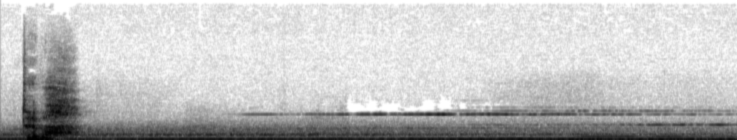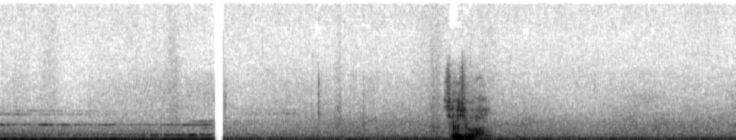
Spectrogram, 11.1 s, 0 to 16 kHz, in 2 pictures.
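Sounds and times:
faint high held tone: 0.0 - 7.2
low sustained drone: 0.0 - 7.2
mid-pitched tone: 0.0 - 7.2.

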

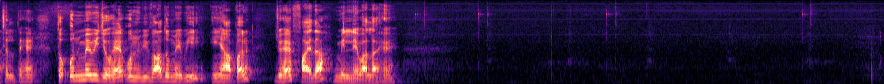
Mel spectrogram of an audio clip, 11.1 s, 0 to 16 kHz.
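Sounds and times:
faint computer mouse clicks: 6.0 - 6.2, 6.8 - 8.2, 10.0 - 10.3.

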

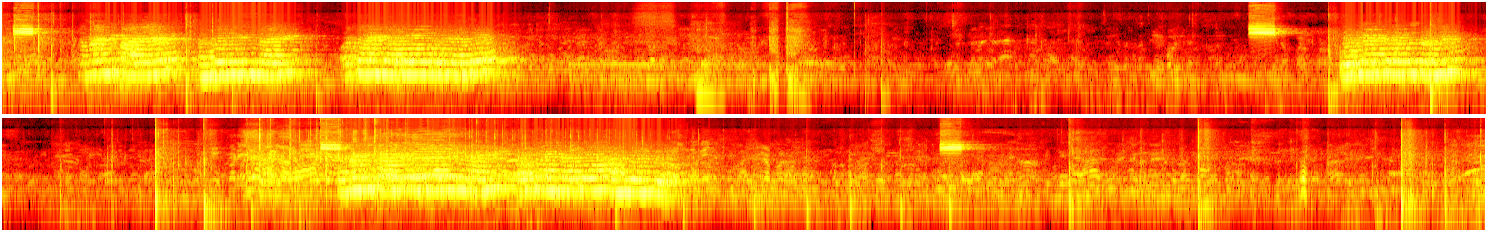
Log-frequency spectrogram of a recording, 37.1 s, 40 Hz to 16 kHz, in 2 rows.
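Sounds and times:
referee's whistle blasts: 0.0 - 0.7, 15.6 - 16.2, 22.5 - 22.9, 30.3 - 30.9.

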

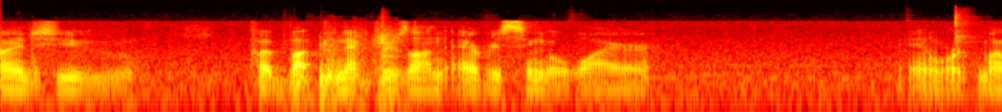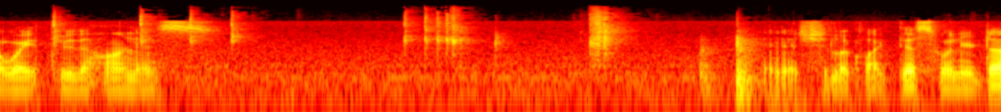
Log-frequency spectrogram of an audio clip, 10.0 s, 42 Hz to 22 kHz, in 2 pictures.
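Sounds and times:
ratcheting crimper clicking: 4.8 - 6.3, 7.0 - 8.2.

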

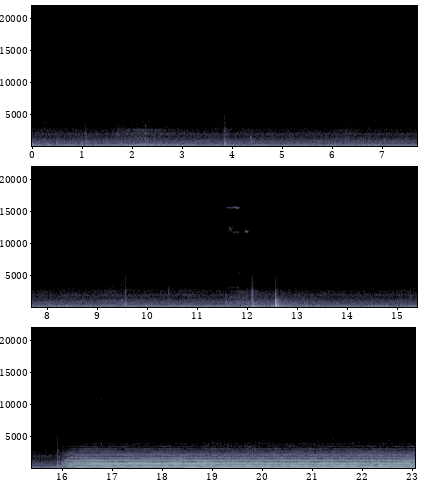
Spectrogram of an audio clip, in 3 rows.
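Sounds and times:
low steady hum: 0.0 - 23.0
pipe organ chord: 15.9 - 23.0
deep organ pedal bass note: 16.0 - 23.0.

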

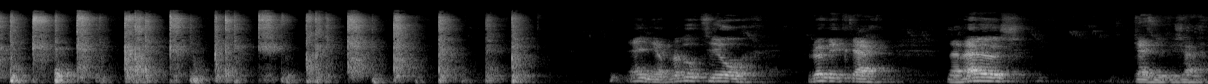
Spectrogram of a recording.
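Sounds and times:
hand claps: 0.0 - 5.4
hand slaps on legs and boots: 0.0 - 5.4.

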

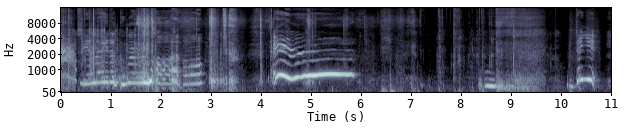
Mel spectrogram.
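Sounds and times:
plastic toys clicking: 0.0 - 6.0.

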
